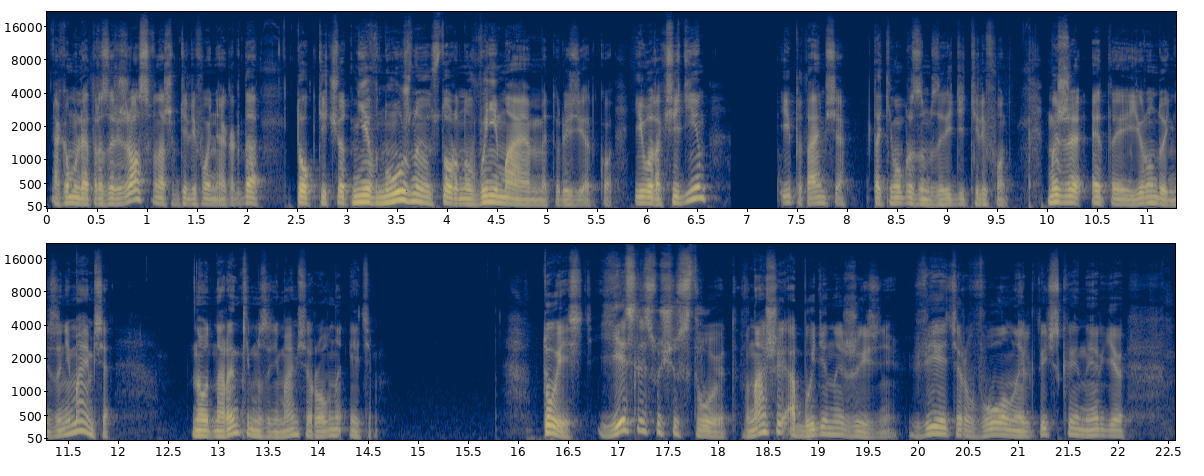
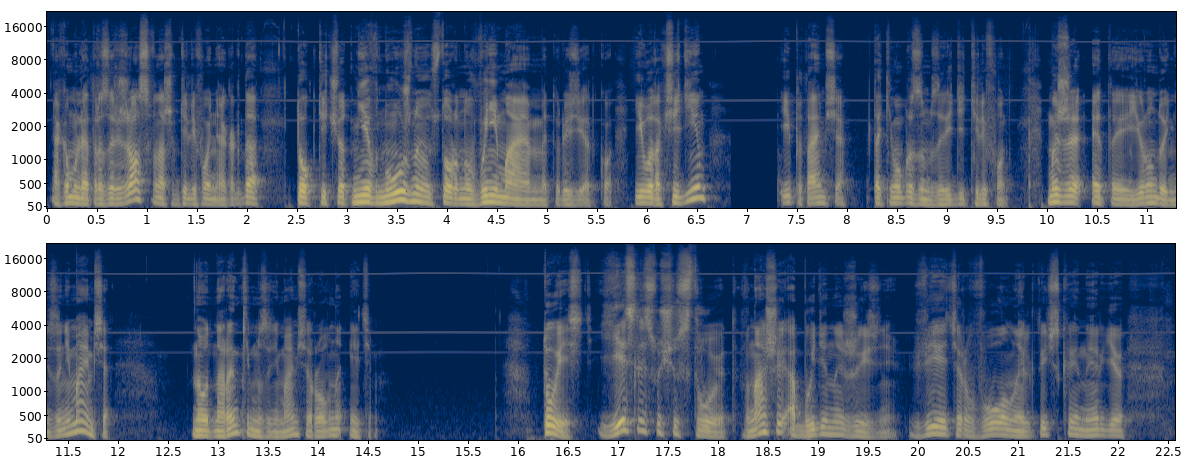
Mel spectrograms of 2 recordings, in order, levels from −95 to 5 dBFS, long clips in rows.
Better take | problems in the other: first | high-pitched whine; faint; throughout; 3.5 kHz, 35 dB below the speech

